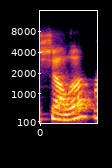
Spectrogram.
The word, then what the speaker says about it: Shehla: She told me it rhymes with Stella and it still scares me, but Shehla Rooney. Tell us a bit more about you. – Well, my name is Shehla Rooney.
